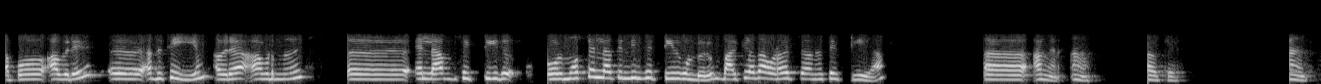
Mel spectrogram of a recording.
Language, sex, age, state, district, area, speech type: Malayalam, female, 18-30, Kerala, Thrissur, urban, conversation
